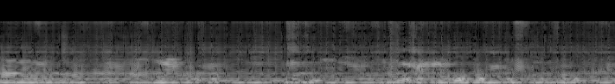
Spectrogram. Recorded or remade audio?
remade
